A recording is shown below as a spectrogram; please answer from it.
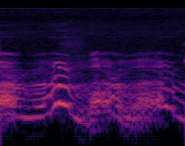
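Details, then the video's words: White female Siberian Husky 'talks' because she wants cheese doodles, giving one continuous, grumbling, moaning vocalization that swoops up in pitch and back down, like a drawn-out woo-woo. "Husky Talking"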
